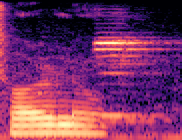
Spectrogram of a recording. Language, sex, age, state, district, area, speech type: Nepali, male, 18-30, West Bengal, Darjeeling, rural, read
